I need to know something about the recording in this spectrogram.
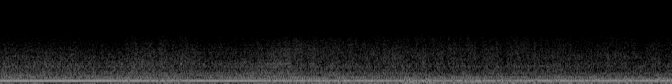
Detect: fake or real real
